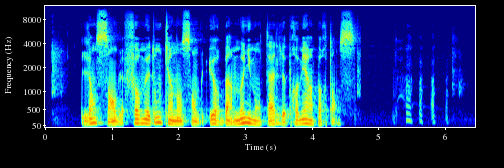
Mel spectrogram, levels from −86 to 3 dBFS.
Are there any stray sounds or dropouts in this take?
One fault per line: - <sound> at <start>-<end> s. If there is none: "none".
- laugh at 5.2-6.1 s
